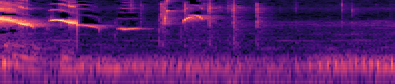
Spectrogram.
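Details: Greater green leafbird of the Medan type, a national champion with a voice described as rough and insistent: loud slurred whistles sliding downward, a brief level note, then a rising whistle amid dry clicks and chips over a low hum.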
